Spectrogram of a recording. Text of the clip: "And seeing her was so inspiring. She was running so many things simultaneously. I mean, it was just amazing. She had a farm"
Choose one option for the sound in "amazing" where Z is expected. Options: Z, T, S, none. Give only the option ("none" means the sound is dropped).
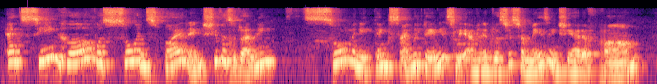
Z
